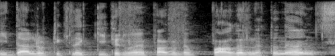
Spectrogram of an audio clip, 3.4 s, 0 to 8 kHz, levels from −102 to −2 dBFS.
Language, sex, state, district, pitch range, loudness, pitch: Hindi, male, Chandigarh, Chandigarh, 115-130 Hz, -16 LUFS, 125 Hz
